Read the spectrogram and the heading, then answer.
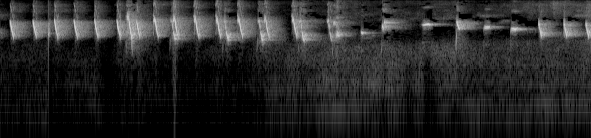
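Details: Sooty-headed bulbul, played as a lure for wild birds: fast rattle of sharp chirps for three seconds, slowing into spaced, varied whistled notes.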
